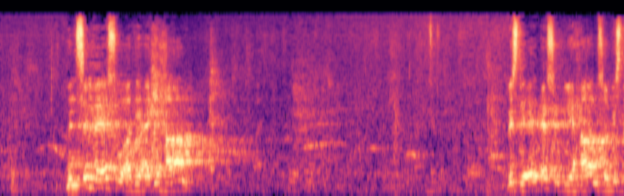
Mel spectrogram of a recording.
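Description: A man speaks with animation into a microphone in an echoing room.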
